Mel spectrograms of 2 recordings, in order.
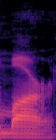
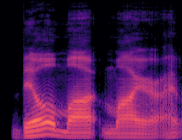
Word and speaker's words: Maher: interview with him and what's his name, Bill Maher. I think that's how you say it. Meyer. I'm gonna say Meyer just to make it easy. Bill Meyer has been for years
